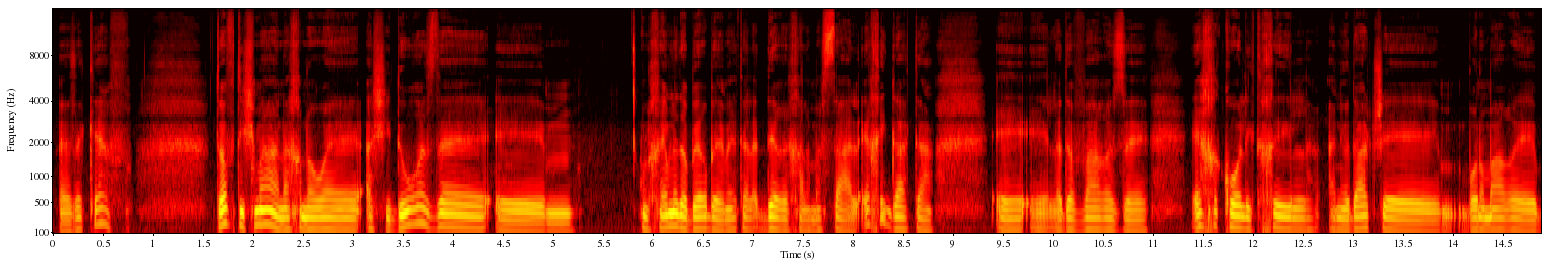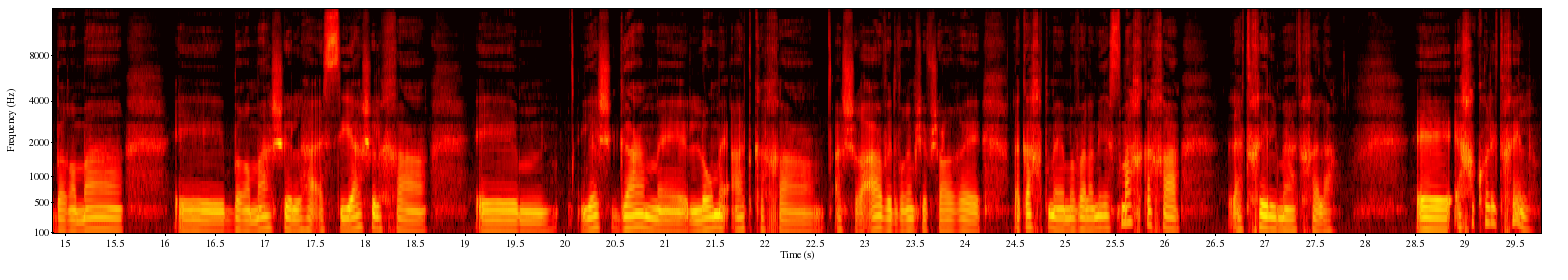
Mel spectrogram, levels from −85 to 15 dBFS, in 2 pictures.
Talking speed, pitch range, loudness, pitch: 100 wpm, 125-145 Hz, -25 LUFS, 135 Hz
